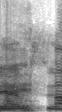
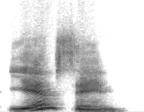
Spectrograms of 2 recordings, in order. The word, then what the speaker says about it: Jamson: Do you say Jamson or did you just pronounce it that way for that so that people know how to spell it? – The American way, okay. Jamson. – I was going to say, have I been pronouncing it wrong all this time? – You're pronouncing it the right way.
